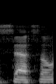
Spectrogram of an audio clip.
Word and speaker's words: Cecil: have you are dismissed Cecil or cesil I know the proper pronunciation is cesil and I'm going to try to say it as often as I can but Cecil is going to slip out a lot it doesn't even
